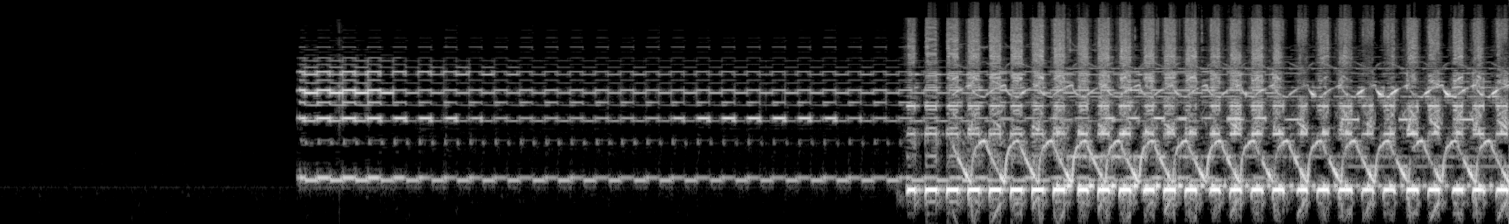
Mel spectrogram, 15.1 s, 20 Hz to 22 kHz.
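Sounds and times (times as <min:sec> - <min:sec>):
buzzy pulsing electronic alert tone: 0:09.1 - 0:15.0.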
